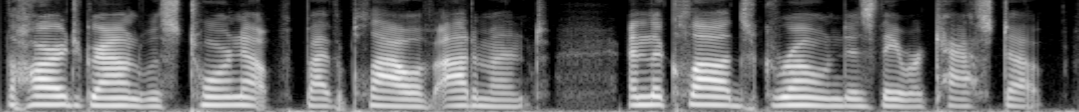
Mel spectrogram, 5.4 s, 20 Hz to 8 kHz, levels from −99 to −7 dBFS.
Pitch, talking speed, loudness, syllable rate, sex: 200 Hz, 220 wpm, -18 LUFS, 5.1 syllables/s, female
